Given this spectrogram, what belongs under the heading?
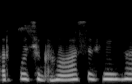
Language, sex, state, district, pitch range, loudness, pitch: Magahi, female, Bihar, Gaya, 215-245 Hz, -28 LUFS, 235 Hz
